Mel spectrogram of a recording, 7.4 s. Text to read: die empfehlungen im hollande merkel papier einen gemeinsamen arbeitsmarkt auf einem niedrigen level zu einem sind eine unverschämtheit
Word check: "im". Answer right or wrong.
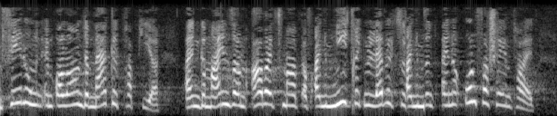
right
